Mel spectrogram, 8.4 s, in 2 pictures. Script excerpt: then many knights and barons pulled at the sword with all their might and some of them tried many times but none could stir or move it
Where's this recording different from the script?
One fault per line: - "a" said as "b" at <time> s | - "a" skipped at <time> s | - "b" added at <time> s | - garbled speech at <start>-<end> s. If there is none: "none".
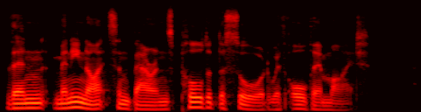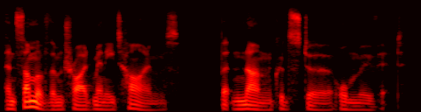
none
